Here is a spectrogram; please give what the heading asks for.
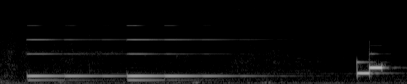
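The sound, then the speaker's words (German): A smart speaker places a phone call: two long, steady dial tones, then a brief pause and a short rising two-note chime. “Alexa, ruf den Osterhasen an. Der Osterhase wird angerufen.”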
